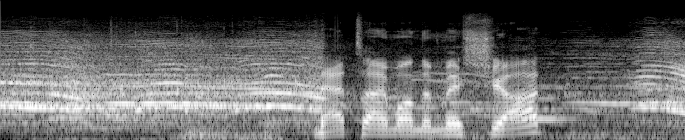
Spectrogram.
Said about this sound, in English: Crowd behind us imploring them to be smart, not foul unnecessarily.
